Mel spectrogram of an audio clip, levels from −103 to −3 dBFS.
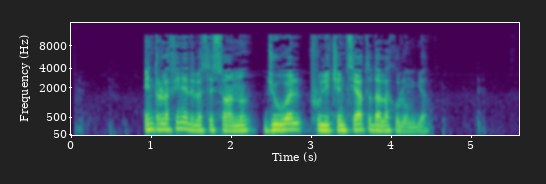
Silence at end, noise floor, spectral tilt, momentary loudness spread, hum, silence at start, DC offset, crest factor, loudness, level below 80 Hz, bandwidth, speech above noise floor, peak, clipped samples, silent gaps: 1.15 s; -67 dBFS; -6 dB/octave; 8 LU; none; 0.9 s; under 0.1%; 18 dB; -20 LUFS; -60 dBFS; 11.5 kHz; 48 dB; -4 dBFS; under 0.1%; none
